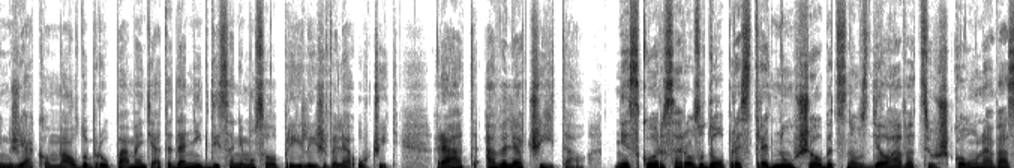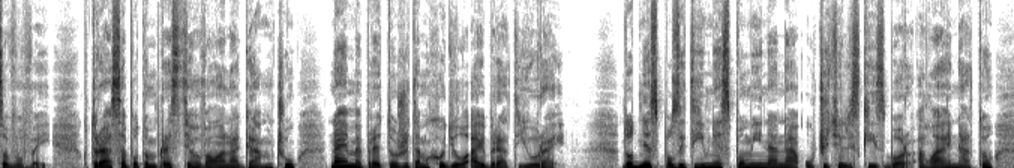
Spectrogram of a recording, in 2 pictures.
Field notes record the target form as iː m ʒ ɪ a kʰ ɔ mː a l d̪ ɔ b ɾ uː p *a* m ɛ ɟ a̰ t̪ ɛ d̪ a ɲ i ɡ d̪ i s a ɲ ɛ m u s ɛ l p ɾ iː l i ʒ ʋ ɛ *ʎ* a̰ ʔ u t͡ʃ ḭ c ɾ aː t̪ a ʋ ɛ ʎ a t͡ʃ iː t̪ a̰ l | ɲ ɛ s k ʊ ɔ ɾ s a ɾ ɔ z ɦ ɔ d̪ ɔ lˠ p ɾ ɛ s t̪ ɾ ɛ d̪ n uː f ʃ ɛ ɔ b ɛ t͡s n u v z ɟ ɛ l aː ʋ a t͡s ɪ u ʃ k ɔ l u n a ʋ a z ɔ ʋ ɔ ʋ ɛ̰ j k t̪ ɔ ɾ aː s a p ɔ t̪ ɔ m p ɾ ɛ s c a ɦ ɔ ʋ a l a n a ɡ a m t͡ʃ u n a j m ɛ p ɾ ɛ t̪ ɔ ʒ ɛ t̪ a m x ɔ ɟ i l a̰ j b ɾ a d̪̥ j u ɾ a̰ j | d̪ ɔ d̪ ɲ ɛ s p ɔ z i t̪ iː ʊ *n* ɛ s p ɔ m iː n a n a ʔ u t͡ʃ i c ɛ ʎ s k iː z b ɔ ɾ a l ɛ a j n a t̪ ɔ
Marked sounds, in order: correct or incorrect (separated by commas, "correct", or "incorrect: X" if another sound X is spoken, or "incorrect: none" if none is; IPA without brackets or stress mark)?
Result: correct, correct, incorrect: ɲ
